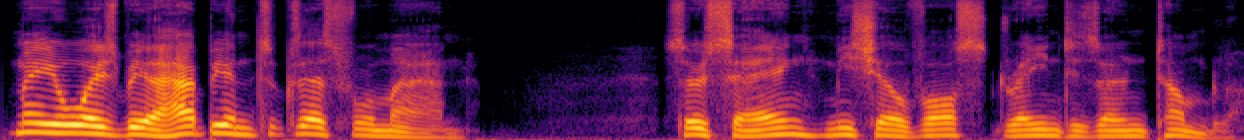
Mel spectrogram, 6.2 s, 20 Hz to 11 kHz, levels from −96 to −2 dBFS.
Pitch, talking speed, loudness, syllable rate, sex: 140 Hz, 165 wpm, -18 LUFS, 4.8 syllables/s, male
